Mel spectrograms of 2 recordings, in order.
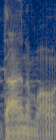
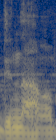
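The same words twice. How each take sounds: First: The word has an American pronunciation. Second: The word has a Ukrainian pronunciation. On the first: This is how Americans say it. "the Americans say Dynamo" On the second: This is how the locals say it. "They say Dynamo"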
